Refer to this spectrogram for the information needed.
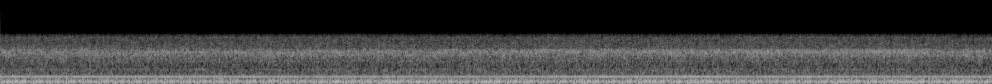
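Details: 1997 Jeep Cherokee idling with no codes or engine light: faint whine over an irregular, shaky low beat; rough idle, cause not pinned down.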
